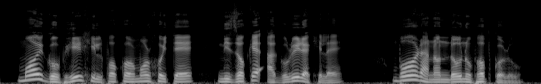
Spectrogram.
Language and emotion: Assamese, happy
